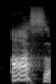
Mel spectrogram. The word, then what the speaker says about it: Asim: But it's actually your name is actually awesome. Awesome. Awesome. Yeah. Yeah. Is how it's actually pronounced.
